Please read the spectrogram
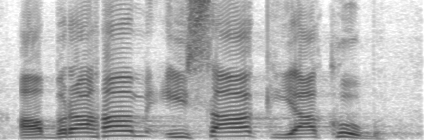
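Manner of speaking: ordinary talk, nothing marked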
